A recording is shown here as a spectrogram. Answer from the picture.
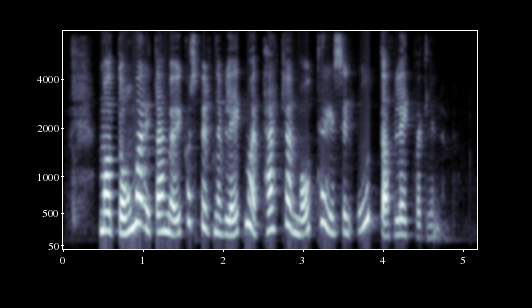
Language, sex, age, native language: Icelandic, female, 40-49, Icelandic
